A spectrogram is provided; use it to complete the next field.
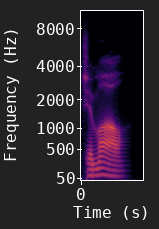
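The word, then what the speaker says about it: جمال: beauty and infinite attractiveness jamal pronounced jamal god both brings to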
